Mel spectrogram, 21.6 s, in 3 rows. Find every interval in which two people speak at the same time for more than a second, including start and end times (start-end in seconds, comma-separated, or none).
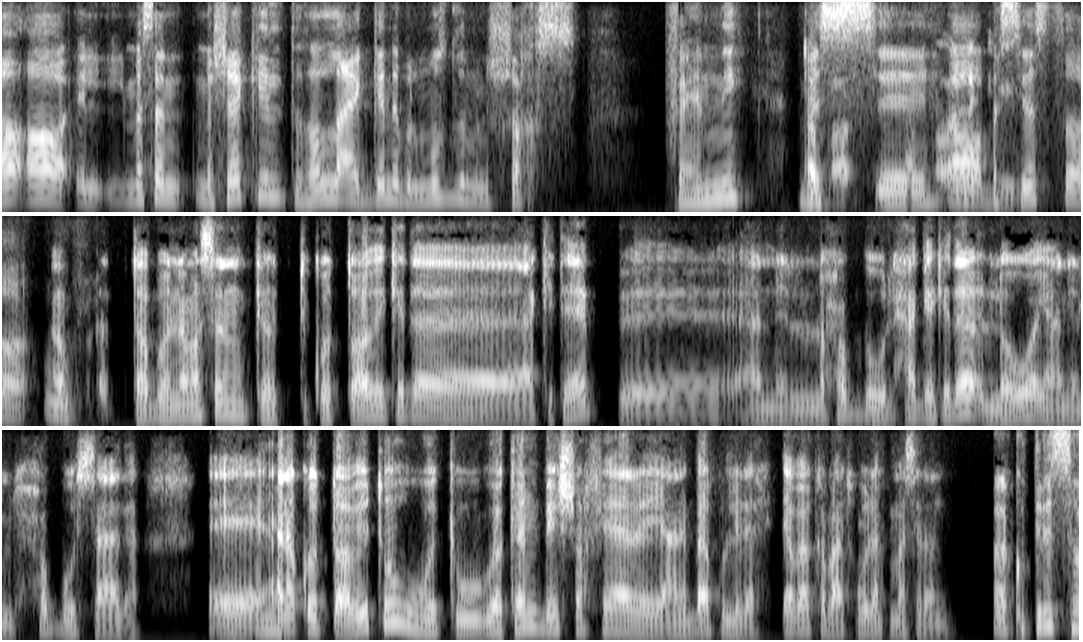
5.3-6.8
